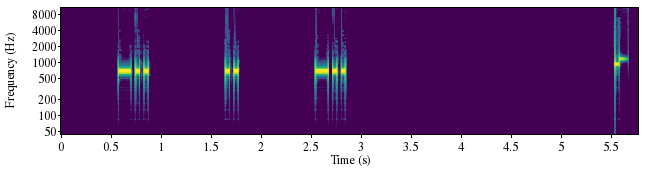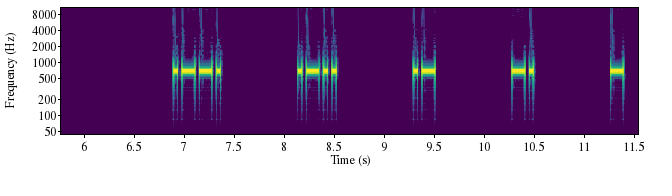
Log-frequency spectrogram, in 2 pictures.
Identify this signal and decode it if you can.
Morse code, heard as a keyed tone, about 27 wpm, spaced as for 10 wpm, 700 Hz. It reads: DID PLANT
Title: 6x Character Spacing - Top 300 Words - 28wpm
